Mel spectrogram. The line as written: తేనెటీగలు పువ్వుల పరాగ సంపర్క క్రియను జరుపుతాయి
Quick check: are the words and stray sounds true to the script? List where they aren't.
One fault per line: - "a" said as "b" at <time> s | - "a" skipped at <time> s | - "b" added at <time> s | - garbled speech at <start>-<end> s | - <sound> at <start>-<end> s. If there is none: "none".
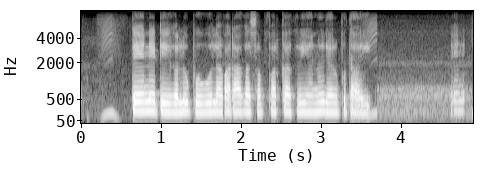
- laugh at 4.6-4.8 s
